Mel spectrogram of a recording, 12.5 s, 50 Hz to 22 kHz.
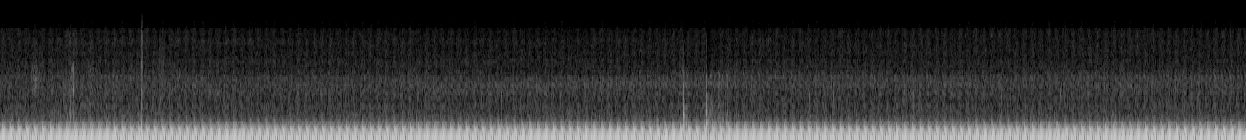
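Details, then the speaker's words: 2009 Aprilia Shiver SL750 V-twin: idle jumps up and down after about a minute running, lumpy and unsettled, no error messages; owner suspects sludge from the fuel tank, throttle body cleaning planned and upper cleaning did not fix it; erratic idle. "with the idle. It's just jumping up and down. It seems to be happening about after a minute running."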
